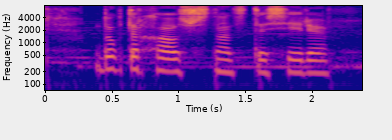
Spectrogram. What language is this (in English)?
Russian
